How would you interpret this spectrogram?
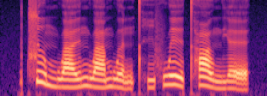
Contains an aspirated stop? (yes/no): yes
